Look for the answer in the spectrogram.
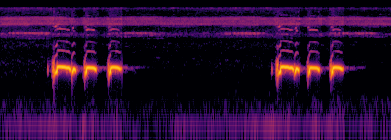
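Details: Zebra dove song used to teach a new bird, with two identical groups of three soft, rolling coos about two seconds apart in otherwise silent surroundings.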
